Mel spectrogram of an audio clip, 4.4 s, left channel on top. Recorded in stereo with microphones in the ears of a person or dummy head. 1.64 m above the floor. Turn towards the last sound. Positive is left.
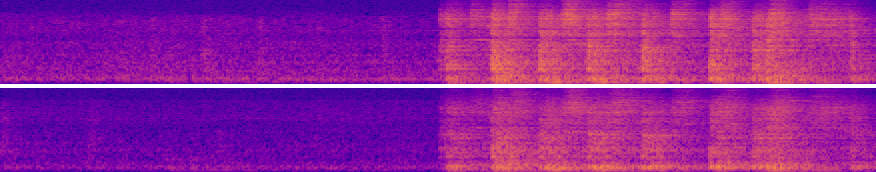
turn(degrees=35)  # may be behind; listen again after turning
